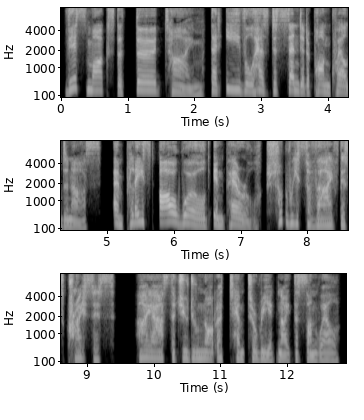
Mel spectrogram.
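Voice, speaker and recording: An actress playing a stern, regal night elf ruler in a video game, stately and authoritative, with a husky voice. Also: female voice, fairly low pitch, a little slow, no echo, clean studio sound. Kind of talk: dramatic video game voice acting.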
